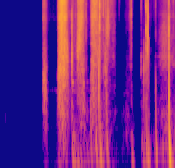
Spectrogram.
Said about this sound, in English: I can hear him shuffling papers, so I don't know why he won't answer, but does he have his headphones in?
